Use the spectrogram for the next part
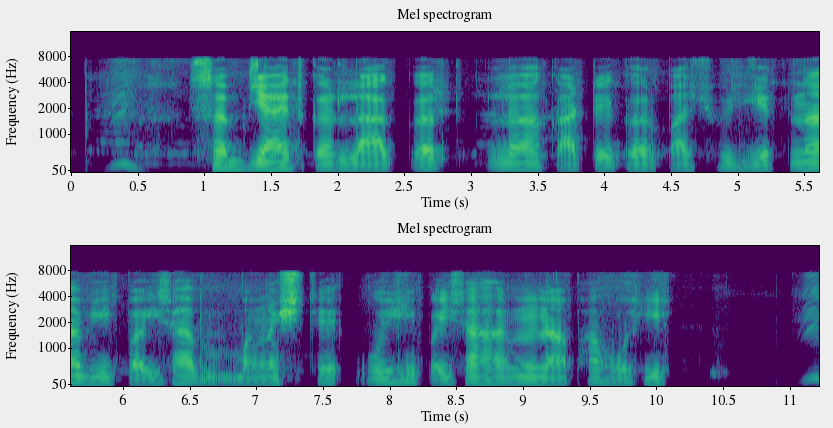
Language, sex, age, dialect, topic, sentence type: Chhattisgarhi, male, 25-30, Northern/Bhandar, banking, statement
